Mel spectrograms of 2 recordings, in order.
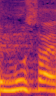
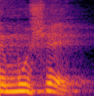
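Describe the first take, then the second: First: The middle consonant is a plain s sound. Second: The middle consonant is an sh sound. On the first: "they don't say Musa in Hebrew" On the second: "they say Mushe. That's how they pronounce it"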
